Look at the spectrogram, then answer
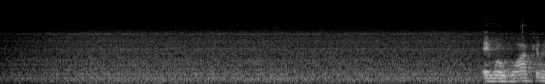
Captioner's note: ambient hum, distant machinery sounds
